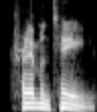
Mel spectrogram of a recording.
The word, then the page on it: tramontane: American English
